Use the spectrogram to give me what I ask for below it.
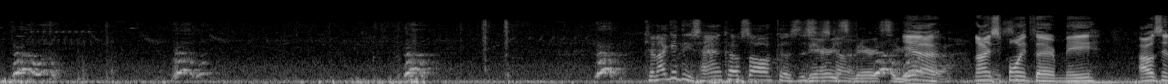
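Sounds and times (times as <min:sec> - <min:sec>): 
dog barking: 0:00.1 - 0:00.7, 0:01.7 - 0:02.2, 0:04.0 - 0:04.4, 0:05.9 - 0:06.3, 0:08.7 - 0:09.1
speech: 0:06.5 - 0:11.6.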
